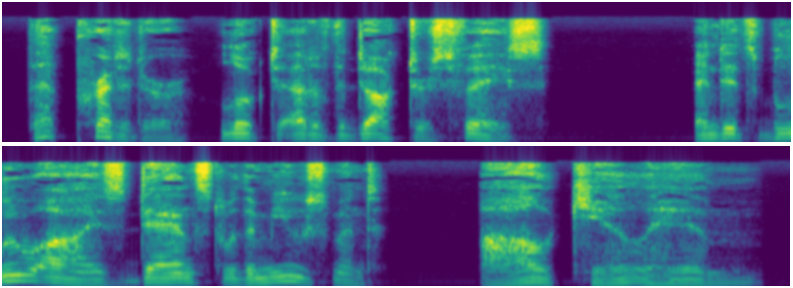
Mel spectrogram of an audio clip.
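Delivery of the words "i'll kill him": slow, soft, drawn-out threat; menacing Miyamune. A narrator's reading. Predator threatens to kill a hostage, soft menace. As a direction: threaten quietly, taking your time.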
